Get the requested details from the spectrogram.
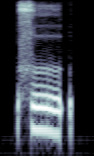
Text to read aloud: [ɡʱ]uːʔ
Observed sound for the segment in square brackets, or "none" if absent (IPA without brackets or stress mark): x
